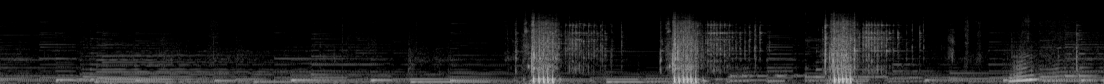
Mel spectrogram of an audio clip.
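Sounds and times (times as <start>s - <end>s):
background music: 0.0s - 11.0s
small engine pull-start bursts: 5.1s - 9.3s.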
